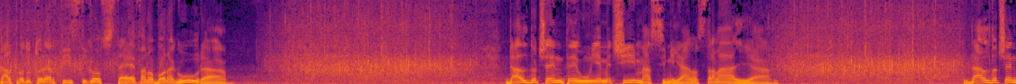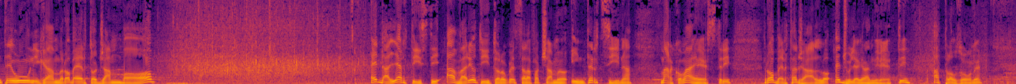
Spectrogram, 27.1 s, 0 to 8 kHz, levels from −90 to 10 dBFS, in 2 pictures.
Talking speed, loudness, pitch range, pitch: 75 wpm, -16 LUFS, 100-160 Hz, 120 Hz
